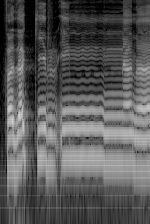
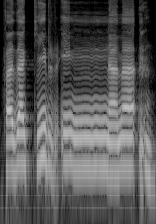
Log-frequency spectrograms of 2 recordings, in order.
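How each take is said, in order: No difference in how they are said.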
